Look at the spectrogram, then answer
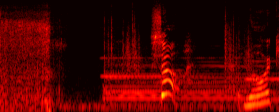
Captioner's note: air hissing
